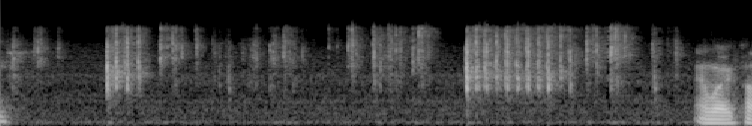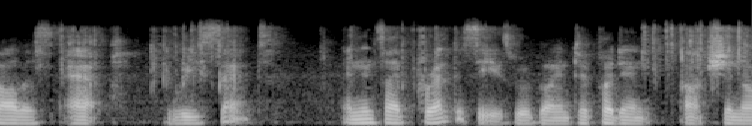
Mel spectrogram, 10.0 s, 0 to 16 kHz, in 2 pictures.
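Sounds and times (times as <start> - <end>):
computer keyboard typing: 0.0 - 4.6, 5.4 - 6.6, 9.2 - 10.0.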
